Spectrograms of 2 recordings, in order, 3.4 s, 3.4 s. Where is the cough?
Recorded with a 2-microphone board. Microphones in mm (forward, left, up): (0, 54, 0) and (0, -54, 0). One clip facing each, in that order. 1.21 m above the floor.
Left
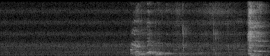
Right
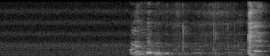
65° right (ahead or behind), 0.9 m.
